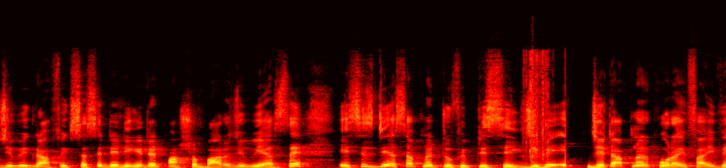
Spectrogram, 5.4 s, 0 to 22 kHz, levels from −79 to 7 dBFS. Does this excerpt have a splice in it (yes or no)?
yes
